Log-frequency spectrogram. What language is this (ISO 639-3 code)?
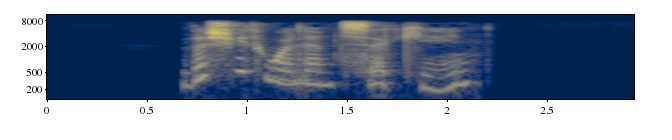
kab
